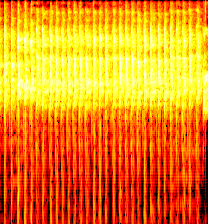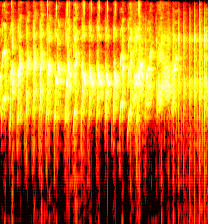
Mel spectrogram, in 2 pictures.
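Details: Long ngekek trill from a lovebird: a steady, fast, high-pitched rattling chatter that shifts partway through into a more varied, squeaky twittering, sustained throughout.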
